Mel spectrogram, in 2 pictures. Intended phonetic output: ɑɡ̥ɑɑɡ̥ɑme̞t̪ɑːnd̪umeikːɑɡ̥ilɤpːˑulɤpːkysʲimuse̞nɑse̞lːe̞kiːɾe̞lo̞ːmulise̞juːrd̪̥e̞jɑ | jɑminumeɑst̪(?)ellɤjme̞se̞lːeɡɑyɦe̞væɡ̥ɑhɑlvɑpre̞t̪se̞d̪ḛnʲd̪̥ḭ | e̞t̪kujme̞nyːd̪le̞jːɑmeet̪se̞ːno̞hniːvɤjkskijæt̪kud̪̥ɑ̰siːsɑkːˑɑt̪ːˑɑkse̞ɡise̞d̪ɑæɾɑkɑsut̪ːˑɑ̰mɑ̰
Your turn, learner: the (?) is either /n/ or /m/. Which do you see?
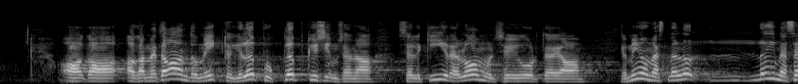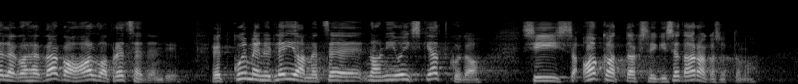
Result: m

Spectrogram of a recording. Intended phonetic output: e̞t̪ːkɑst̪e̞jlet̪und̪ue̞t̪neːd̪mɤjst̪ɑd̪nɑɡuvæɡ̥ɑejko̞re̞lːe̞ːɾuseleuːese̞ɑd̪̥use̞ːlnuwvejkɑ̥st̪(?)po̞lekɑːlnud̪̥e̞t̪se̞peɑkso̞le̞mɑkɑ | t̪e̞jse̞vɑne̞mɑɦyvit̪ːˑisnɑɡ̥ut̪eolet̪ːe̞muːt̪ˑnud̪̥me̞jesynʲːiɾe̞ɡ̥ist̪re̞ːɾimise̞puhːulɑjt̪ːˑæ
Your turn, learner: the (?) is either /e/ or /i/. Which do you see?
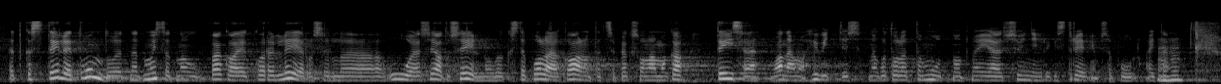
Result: e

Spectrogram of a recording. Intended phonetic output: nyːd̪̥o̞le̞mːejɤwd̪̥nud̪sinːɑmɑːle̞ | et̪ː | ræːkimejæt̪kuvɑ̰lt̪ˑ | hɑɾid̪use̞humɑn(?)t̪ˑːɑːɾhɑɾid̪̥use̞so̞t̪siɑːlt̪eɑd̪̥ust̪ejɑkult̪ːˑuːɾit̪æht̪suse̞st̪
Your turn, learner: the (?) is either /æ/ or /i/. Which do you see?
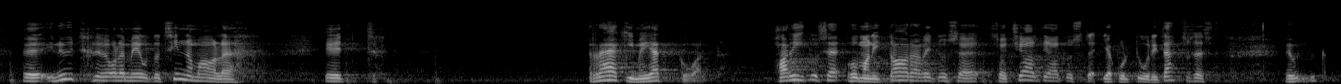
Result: i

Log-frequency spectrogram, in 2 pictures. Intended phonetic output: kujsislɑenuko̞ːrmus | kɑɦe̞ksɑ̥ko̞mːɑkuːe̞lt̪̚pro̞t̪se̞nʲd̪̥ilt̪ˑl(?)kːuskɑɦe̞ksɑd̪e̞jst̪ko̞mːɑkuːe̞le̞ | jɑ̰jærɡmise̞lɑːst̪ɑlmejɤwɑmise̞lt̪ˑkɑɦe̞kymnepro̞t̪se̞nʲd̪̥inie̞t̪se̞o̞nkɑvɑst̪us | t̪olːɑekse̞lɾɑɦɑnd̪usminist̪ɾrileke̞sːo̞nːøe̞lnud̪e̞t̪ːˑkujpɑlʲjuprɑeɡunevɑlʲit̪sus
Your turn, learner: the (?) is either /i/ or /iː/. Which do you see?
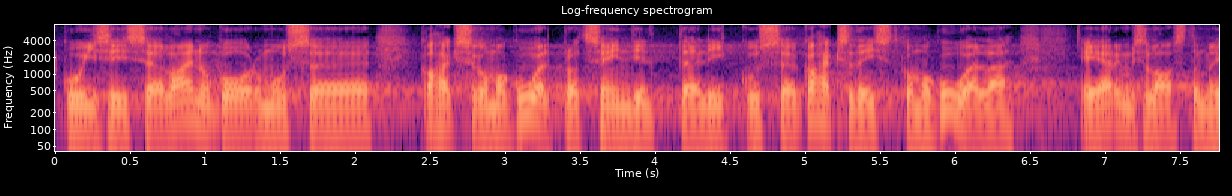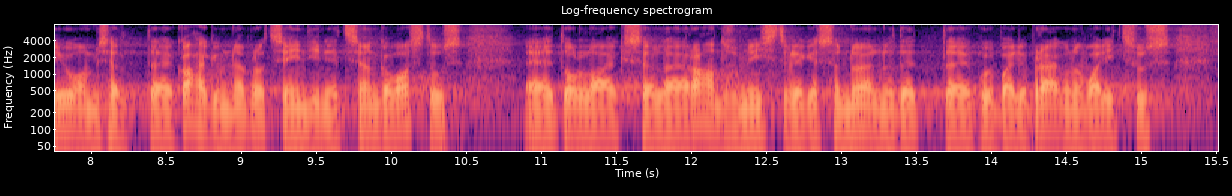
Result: iː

